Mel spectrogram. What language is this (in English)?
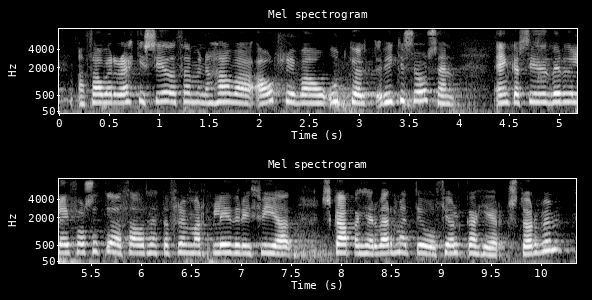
Icelandic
